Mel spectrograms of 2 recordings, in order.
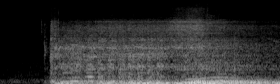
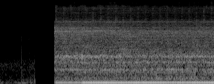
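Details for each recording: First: Ford NL Fairlane V8 start and revs: faint tone climbing and falling with engine speed under the rumble; idle possibly needs raising, source of the whine unclear. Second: Ford NL Fairlane V8 (Windsor 5.0) with its battery drained after sitting three weeks, jump-started: a click, then it catches and settles into a smooth, even idle with a deep steady rumble; runs fine.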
